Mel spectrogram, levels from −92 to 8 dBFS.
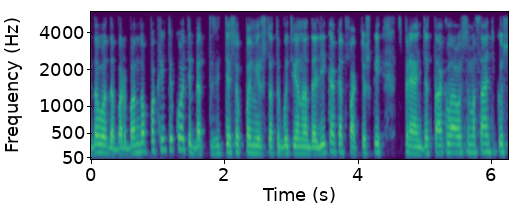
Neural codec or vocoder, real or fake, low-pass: none; real; 5.4 kHz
